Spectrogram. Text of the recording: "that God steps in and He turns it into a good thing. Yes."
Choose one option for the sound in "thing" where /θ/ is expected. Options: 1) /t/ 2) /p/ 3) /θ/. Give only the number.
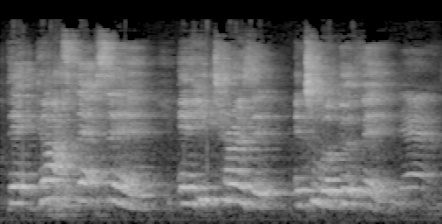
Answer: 3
